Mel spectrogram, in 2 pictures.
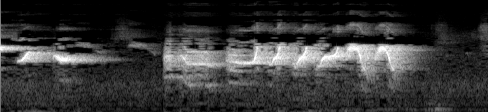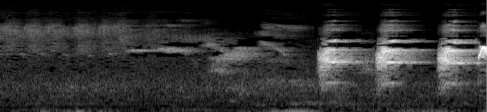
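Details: Chinese hwamei (Garrulax canorus) singing loud, rich whistled phrases with rapid rolling notes, a brief pause, then a run of emphatic repeated notes.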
